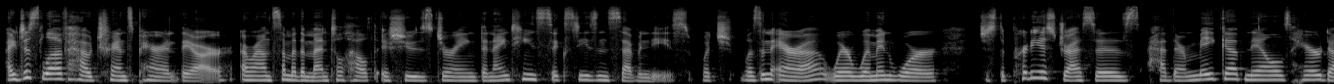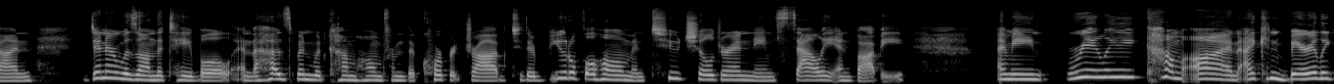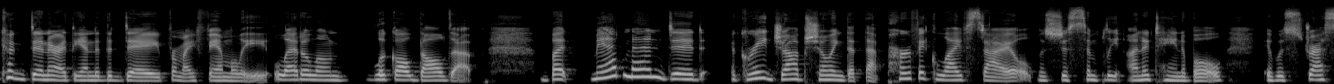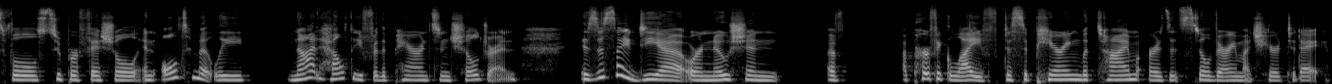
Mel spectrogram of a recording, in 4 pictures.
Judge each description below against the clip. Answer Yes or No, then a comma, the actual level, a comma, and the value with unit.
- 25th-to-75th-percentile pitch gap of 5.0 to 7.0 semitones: No, average, 3.7 semitones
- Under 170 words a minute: Yes, average, 155 wpm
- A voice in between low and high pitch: No, high, 205 Hz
